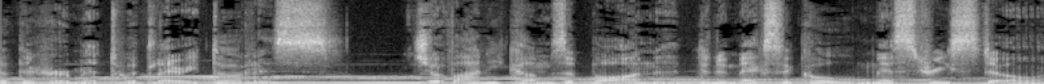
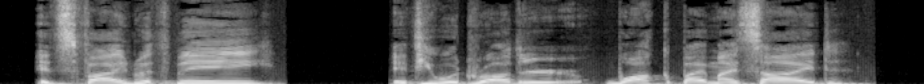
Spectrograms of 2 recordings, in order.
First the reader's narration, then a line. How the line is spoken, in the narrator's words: called out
